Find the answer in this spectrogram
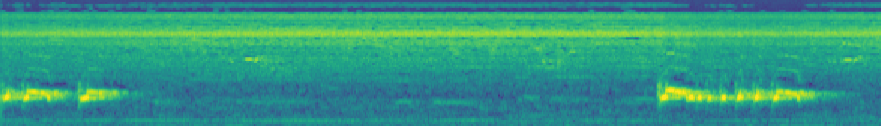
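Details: A crossbred zebra dove (perkutut crossing), noted for its big voice, gives two soft, rolling cooing phrases of quick staccato notes, the second longer. A steady high insect-like hum runs underneath.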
